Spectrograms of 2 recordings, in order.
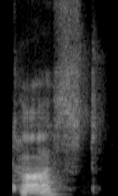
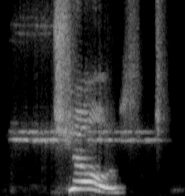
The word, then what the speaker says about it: tossed: Tossed. TOSSED. Was that the word that I heard? Toast. TOSSED. All right. The way you pronounce that is toss. Tossed. Tossed. You said toast.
